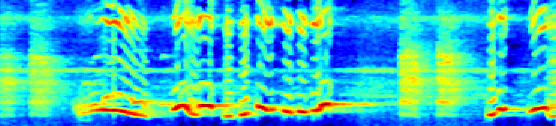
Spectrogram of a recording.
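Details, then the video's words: White-rumped shama singing in the morning to set other birds off: a long, smooth, wavering whistle running into a warbled phrase, with brief buzzy bursts mixed in. "Pancingan Murai Batu Paling Ampuh Bikin Burung Lain Meledak Bunyi"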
